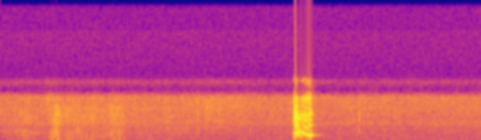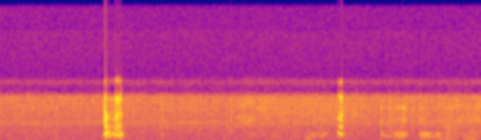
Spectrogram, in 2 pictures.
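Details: Hiccups.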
